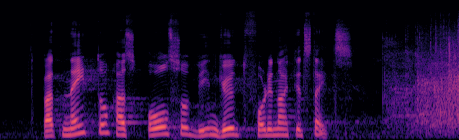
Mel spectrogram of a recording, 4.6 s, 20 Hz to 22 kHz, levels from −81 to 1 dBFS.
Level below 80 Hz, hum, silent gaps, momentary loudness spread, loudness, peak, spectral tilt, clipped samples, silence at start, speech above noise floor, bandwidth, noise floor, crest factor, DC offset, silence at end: -84 dBFS; none; none; 14 LU; -33 LUFS; -14 dBFS; -5 dB/octave; under 0.1%; 0.45 s; 20 dB; 16 kHz; -53 dBFS; 20 dB; under 0.1%; 0 s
